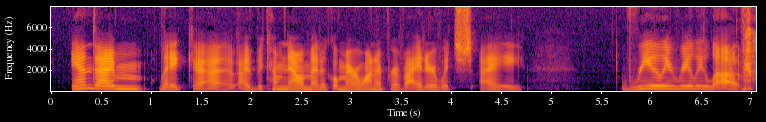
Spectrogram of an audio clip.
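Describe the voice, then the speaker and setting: A woman uses an ordinary speaking voice, fairly high in pitch with ordinary variation, at a moderate pace on a very clean recording with a silent background. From Montana, US. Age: 30s. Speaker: podcast guest sharing life story. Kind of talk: personal testimony.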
